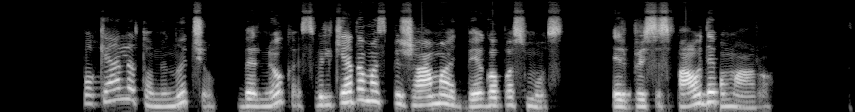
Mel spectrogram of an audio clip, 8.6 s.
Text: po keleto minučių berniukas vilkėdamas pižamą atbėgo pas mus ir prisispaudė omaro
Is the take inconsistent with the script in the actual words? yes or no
no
